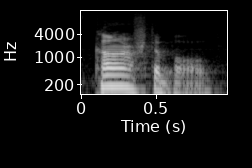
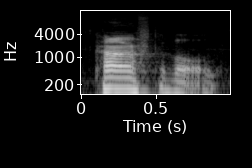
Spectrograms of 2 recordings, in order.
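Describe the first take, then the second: First: The middle 'or' syllable is dropped. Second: The same.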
